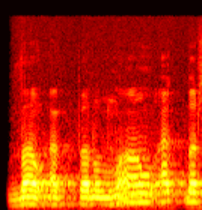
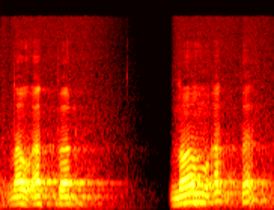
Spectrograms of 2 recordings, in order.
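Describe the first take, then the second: First: Both phrases are said in one breath. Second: The two phrases are separated by a pause.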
